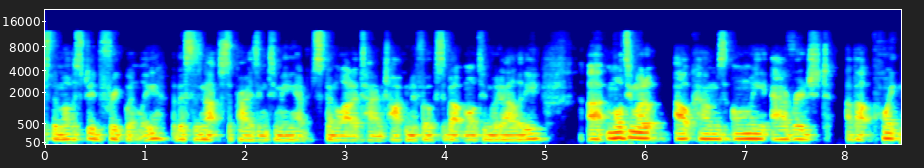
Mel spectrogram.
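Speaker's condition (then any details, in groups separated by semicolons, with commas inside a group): No condition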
